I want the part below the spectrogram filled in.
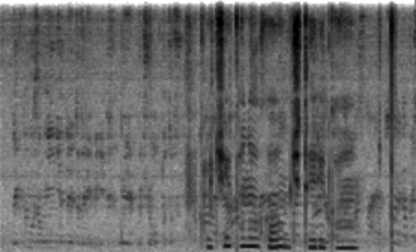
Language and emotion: Russian, sad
